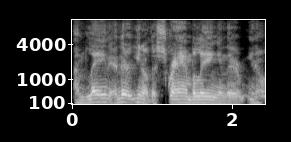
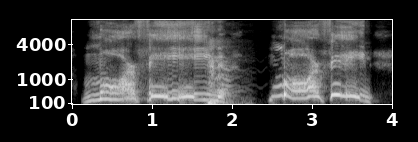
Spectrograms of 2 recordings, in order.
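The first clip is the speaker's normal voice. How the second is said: put-on screaming, very high pitched. Speaker retells screaming at the guy working to save their life, retelling a scream. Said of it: "I'm screaming at him".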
